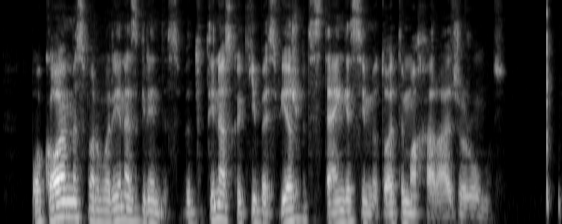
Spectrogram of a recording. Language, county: Lithuanian, Vilnius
